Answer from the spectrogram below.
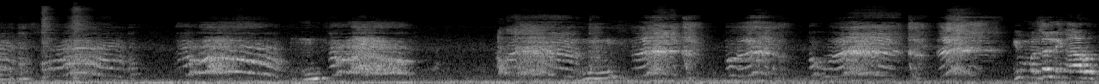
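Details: A newborn just after a normal delivery at a clinic, the mother a walk-in patient whose waters broke at home: repeated strong cries with short breaths between them in a small room, a vigorous normal newborn cry.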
